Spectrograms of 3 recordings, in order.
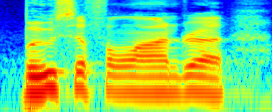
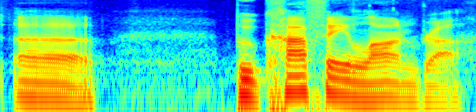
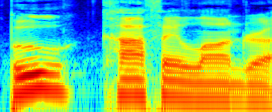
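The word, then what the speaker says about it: Bucephalandra: kind of just and I keep saying bootiful Andra but I believe it's bucha fail on bra is how it's a it's supposed to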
